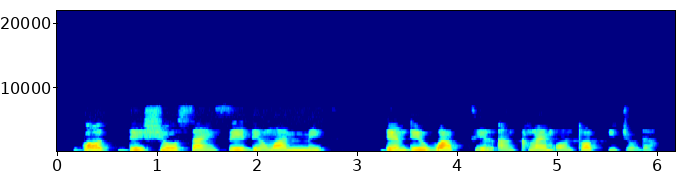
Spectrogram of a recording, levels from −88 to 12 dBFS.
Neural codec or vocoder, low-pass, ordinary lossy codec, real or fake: none; 7.2 kHz; none; real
